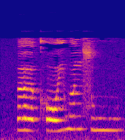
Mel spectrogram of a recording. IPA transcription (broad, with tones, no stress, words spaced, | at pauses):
œː˨ kʰɔː˨˥jwɵ˥nsuː˧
